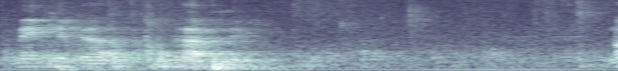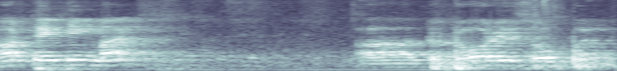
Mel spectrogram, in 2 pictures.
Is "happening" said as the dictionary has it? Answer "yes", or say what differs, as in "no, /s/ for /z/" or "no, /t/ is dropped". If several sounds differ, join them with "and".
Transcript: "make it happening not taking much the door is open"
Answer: no, /l/ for /n/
